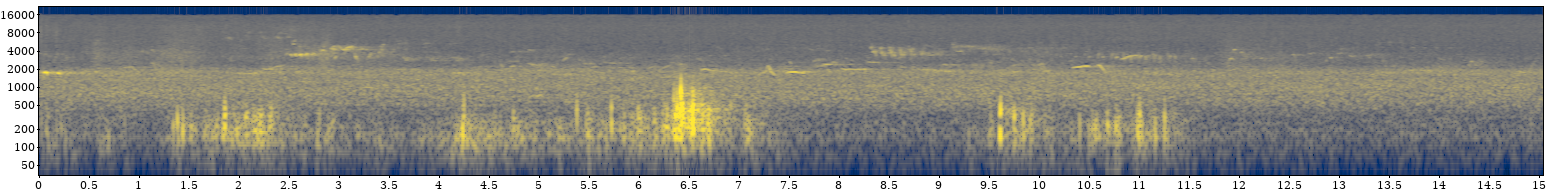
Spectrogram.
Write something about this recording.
Birds & Wind
I recorded this sound via a portable recorder whilst walking over Hilly Fields, Colchester. You can hear birds singing and you can hear wind hitting the microphone.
